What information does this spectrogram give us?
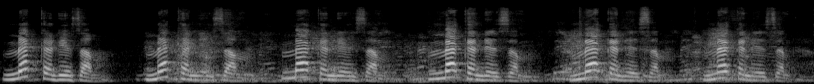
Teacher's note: and mechanism mechanism for one the second syllable is not stressed the first syllable is stressed so watch the K sound not so much air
